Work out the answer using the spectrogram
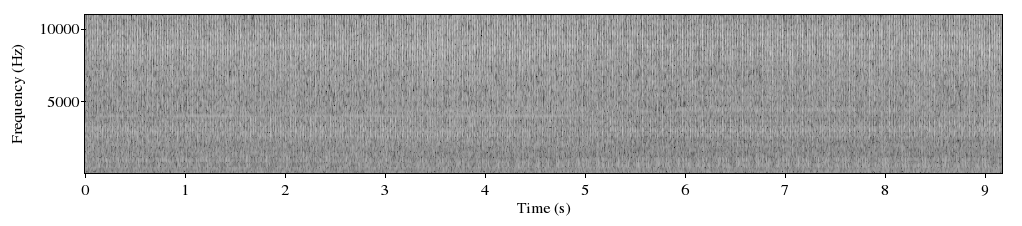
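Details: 2002 BMW X5 E53 4.4i M62TU V8 idling warm with dull knock about a hundred a minute, started after switch to Mobil 1 5W-30, persists on 20W-50; chain guides, VANOS or vacuum suspected — engine knocking when warm.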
